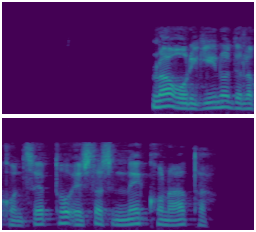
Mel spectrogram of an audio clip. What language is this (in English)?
Esperanto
